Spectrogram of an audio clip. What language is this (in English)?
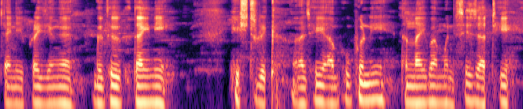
Bodo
